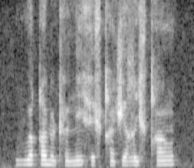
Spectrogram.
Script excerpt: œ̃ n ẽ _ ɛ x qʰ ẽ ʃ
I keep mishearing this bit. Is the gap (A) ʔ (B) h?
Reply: B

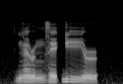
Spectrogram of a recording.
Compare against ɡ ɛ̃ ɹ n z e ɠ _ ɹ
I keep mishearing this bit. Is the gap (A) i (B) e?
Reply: A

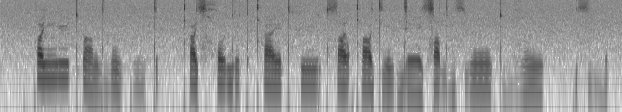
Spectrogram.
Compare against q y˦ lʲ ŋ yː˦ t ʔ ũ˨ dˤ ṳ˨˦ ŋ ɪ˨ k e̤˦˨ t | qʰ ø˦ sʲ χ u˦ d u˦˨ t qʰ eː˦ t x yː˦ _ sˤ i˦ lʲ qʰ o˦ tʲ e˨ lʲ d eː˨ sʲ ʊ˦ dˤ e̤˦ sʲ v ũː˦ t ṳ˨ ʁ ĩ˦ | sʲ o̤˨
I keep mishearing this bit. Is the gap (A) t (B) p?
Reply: A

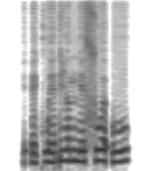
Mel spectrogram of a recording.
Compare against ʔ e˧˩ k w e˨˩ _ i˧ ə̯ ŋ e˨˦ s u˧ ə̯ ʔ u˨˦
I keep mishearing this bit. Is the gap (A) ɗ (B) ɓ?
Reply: A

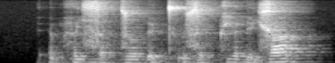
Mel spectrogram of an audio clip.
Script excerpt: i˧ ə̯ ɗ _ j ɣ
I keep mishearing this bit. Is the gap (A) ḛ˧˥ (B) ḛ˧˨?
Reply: B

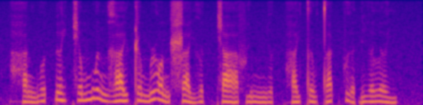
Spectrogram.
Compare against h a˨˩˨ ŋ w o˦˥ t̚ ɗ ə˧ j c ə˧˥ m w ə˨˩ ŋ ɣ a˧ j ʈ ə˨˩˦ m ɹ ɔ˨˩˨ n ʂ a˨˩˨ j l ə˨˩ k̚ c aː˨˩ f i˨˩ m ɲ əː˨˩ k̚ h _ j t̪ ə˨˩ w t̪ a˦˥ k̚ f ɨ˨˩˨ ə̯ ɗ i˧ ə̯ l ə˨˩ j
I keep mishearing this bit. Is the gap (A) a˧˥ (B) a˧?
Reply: B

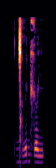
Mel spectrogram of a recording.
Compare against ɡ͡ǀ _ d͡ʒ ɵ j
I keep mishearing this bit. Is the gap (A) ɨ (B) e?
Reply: A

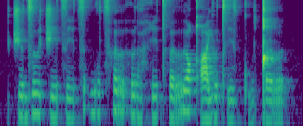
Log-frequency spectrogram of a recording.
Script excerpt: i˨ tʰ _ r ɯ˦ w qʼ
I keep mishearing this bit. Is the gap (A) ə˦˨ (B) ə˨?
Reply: B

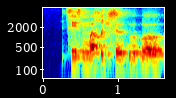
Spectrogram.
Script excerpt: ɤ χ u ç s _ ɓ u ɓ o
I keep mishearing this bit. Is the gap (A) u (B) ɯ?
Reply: B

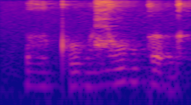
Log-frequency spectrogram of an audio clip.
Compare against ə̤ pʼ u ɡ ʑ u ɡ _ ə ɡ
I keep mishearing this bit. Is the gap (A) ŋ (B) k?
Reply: B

